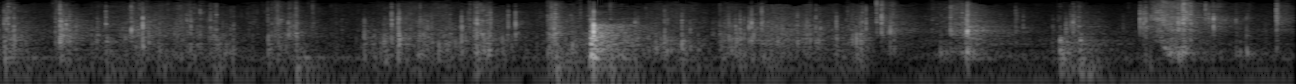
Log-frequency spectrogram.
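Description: Plastic packaging crinkles and rustles.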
